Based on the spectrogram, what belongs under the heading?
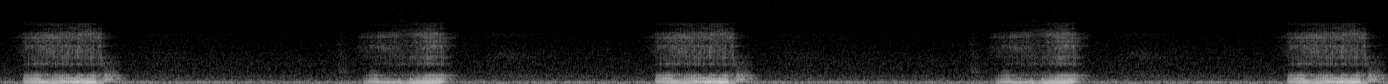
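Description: Loud, regular low rattling snores about every three seconds, roughly 20 a minute, with quiet gaps between; ordinary sleep snoring.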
